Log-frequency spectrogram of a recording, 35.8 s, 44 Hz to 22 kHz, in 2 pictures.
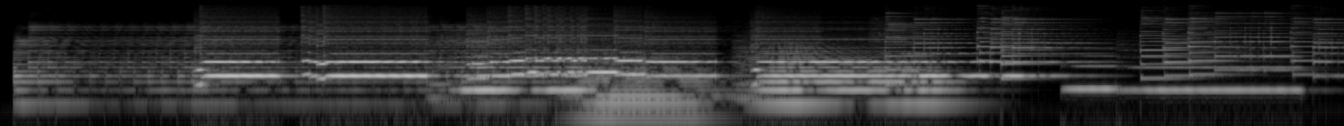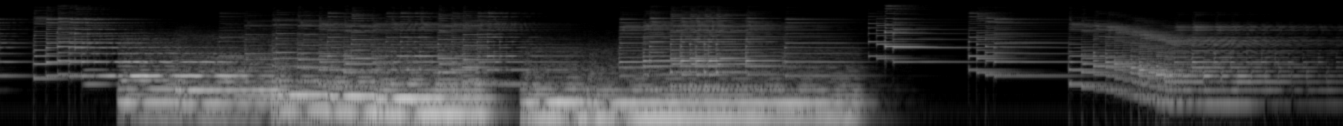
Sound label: Roland SC-88; Prince of Persia 2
